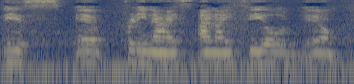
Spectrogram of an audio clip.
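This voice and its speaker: A woman with a Mexican accent. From Mexico. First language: Spanish. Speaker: English learner. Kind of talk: casual talk to camera. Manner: hesitant, many fillers.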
